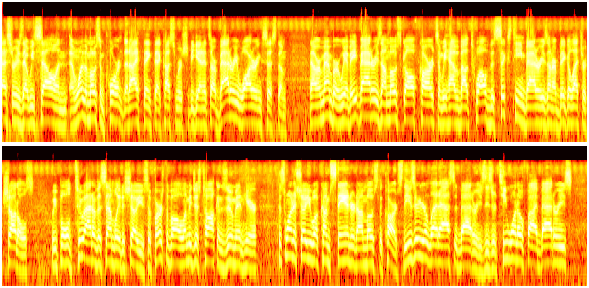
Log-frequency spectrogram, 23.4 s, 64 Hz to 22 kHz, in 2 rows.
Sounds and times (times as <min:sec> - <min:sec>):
Speech: 0:00.0 - 0:23.2.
